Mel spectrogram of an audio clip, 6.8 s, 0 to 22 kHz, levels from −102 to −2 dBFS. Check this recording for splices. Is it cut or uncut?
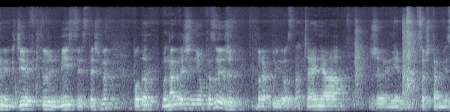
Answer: cut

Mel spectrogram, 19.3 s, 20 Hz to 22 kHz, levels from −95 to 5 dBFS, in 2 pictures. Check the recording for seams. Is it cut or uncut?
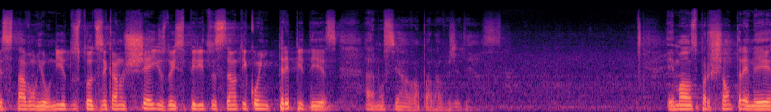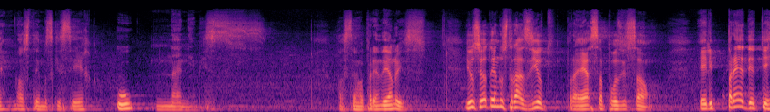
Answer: uncut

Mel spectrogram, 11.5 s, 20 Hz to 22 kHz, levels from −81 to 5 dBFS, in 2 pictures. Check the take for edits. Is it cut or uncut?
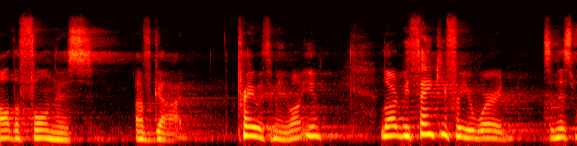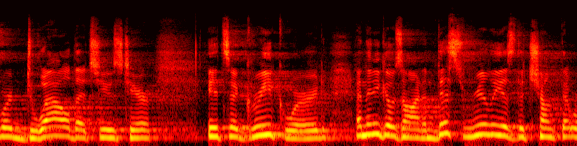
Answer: cut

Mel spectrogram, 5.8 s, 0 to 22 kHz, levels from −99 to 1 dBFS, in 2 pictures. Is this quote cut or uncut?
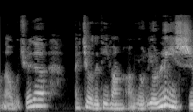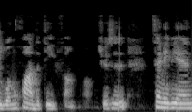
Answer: uncut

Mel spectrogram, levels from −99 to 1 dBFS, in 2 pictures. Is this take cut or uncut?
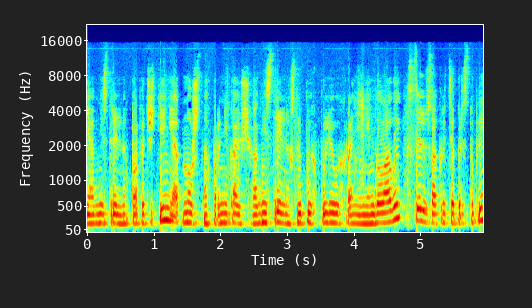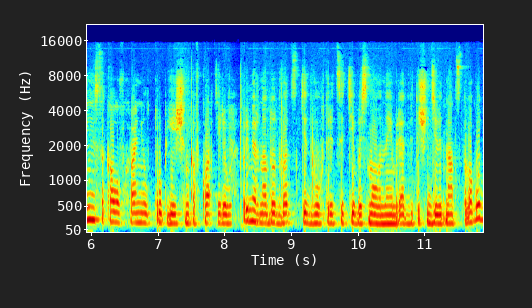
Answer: uncut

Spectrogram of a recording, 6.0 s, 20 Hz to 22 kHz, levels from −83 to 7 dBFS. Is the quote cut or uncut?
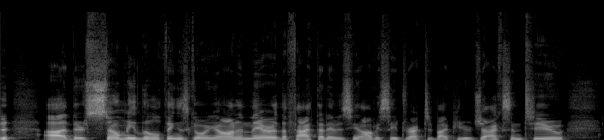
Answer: uncut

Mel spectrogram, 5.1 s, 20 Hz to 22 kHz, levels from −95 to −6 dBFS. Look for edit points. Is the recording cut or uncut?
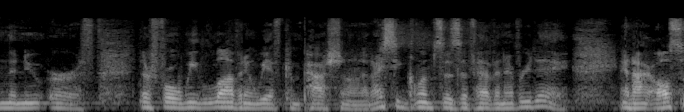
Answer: uncut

